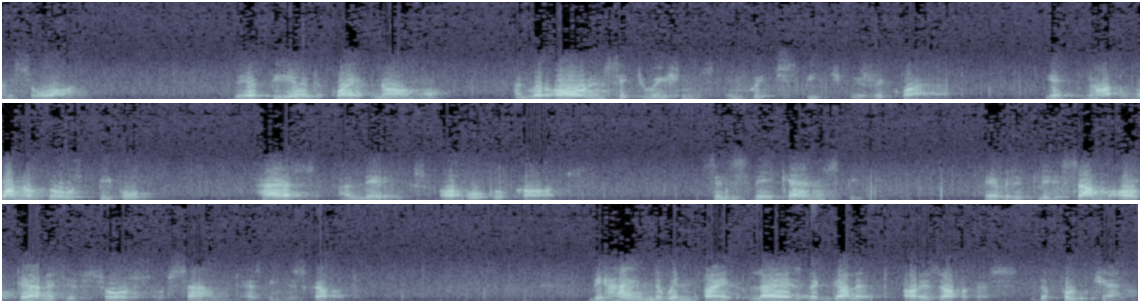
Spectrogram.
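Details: Adult male narrator; normal speech.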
